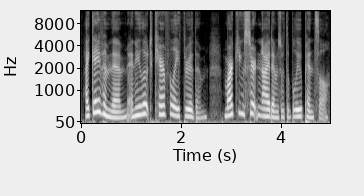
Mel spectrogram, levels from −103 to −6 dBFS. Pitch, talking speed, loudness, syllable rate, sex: 225 Hz, 205 wpm, -18 LUFS, 5.6 syllables/s, female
